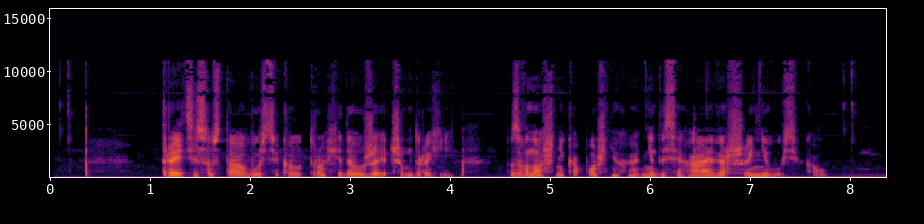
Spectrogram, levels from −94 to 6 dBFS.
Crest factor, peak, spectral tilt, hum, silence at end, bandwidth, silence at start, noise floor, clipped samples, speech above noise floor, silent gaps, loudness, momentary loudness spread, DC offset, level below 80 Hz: 26 dB; -10 dBFS; -4.5 dB/octave; 50 Hz at -60 dBFS; 0 s; 11.5 kHz; 0.35 s; -62 dBFS; under 0.1%; 29 dB; none; -33 LUFS; 16 LU; under 0.1%; -58 dBFS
